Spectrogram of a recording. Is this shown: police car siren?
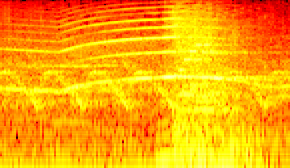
yes

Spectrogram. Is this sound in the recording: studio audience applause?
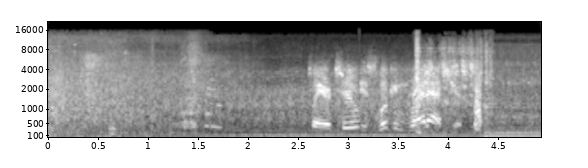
no

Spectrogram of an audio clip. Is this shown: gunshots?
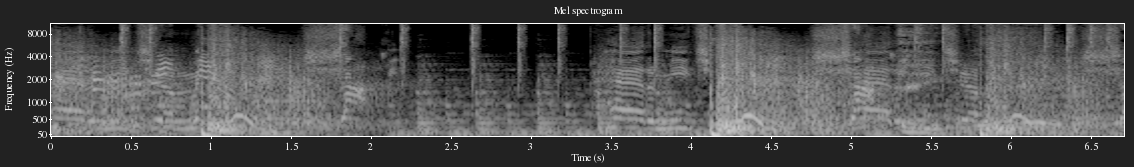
yes

